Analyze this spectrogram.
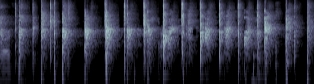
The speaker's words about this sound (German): da, da, dürfen wir mal klatschen, oder? Das hat schon verdient.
